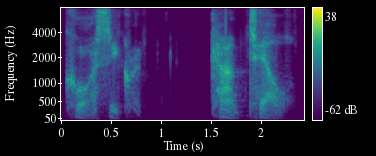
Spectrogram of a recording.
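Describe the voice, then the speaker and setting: A man's voice: rumbling low, slow, bright, forceful tone, husky, dry recording, studio quality, exaggerated voice. A man playing a guarded senior admiral in a dramatic reading, recounting secrets in clipped phrases. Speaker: co-host reading a part. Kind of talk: dramatic cold reading of a memo transcript.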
